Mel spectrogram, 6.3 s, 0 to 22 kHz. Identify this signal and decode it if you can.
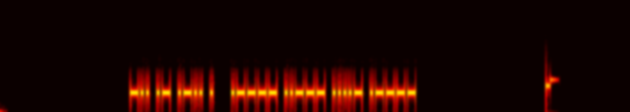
Morse code, heard as a keyed tone, about 44 wpm, 700 Hz. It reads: DALE 1241
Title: CWT Exchange 45wpm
